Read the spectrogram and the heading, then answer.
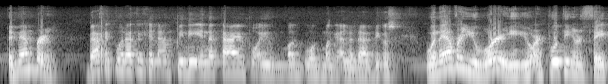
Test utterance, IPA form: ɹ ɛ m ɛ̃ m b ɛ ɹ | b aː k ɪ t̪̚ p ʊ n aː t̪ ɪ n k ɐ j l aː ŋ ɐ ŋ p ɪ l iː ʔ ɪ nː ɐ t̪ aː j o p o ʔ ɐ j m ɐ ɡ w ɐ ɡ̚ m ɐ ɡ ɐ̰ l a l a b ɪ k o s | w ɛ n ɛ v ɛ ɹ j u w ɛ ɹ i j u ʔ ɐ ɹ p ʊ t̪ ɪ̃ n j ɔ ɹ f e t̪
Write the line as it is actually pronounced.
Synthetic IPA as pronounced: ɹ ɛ m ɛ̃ m b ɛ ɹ | b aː k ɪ t̪̚ p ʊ n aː t̪ ɪ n k ɐ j l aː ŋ ɐ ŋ p ɪ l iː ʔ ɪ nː ɐ t̪ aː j o p o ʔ ɐ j m ɐ ɡ w ɐ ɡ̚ m ɐ ɡ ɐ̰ l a l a b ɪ k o s | w ɛ n ɛ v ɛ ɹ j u w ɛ ɹ i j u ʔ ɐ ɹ p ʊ t̪ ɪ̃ ŋ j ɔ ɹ f e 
